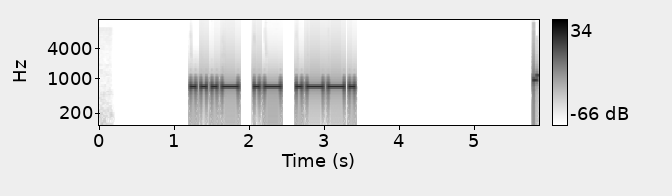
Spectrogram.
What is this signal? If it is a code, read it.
Morse code, heard as a keyed tone, about 17 wpm, 700 Hz. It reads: VAP
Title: USA Call Sign Postfixes - 3 Letters 17wpm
